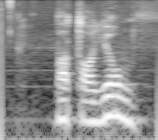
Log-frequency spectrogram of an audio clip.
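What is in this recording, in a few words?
"bataljon", Dutch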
